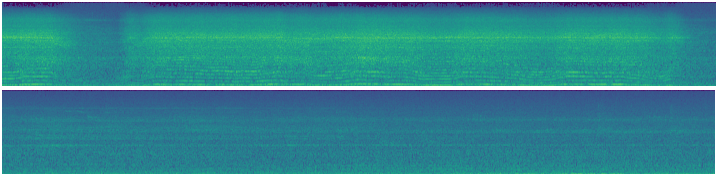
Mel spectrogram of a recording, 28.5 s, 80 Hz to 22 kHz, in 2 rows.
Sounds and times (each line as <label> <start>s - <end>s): man working a power saw, cutting a fallen tree 0.0s - 14.2s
